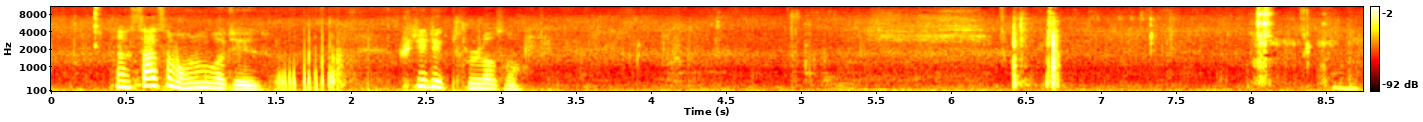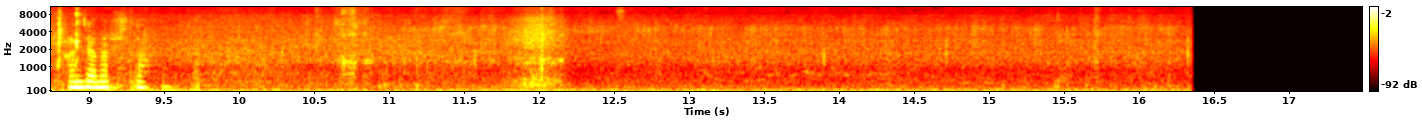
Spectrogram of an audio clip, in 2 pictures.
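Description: Food sizzles quietly in a pan.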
